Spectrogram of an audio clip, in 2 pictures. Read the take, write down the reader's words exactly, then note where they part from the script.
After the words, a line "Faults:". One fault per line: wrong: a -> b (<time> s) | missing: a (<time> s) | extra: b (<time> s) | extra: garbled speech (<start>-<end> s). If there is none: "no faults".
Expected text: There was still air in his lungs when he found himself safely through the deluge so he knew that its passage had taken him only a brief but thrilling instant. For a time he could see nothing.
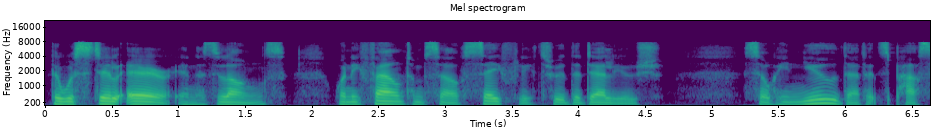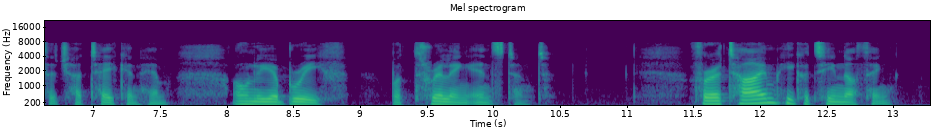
There was still air in his lungs when he found himself safely through the deluge so he knew that its passage had taken him only a brief but thrilling instant. For a time he could see nothing.
Faults:
no faults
